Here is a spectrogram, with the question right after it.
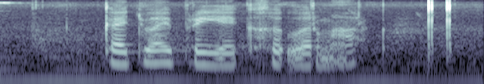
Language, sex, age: Afrikaans, female, 19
